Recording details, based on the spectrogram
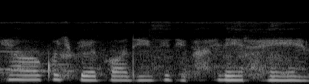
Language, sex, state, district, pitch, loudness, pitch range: Hindi, female, Uttar Pradesh, Varanasi, 195 Hz, -32 LUFS, 190-210 Hz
